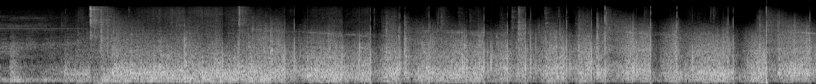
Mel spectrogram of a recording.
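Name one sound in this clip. Fireworks crackle and pop in the distance outdoors.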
